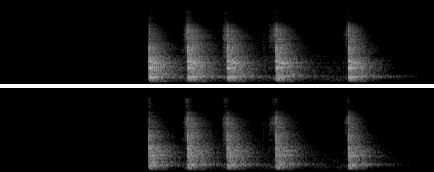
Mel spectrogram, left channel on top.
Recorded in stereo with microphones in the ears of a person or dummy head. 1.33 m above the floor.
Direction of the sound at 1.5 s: 20° right (ahead or behind).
